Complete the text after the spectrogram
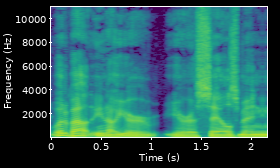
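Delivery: ordinary delivery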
